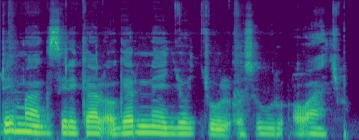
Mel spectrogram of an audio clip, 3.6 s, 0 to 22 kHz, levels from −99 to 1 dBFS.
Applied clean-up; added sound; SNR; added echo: neural mask model Resemble Enhance denoiser.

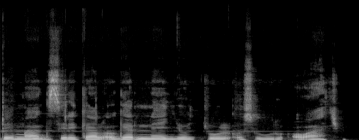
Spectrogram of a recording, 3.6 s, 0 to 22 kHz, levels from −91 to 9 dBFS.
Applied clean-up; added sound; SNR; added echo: neural mask model DeepFilterNet 3.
